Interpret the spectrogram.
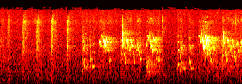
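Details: Caged pet budgies give soft, rapid chattering chirps, quiet at first and building into denser scratchy warbles, with a faint background hiss.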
